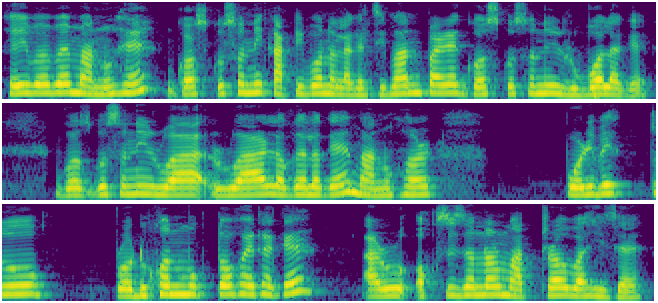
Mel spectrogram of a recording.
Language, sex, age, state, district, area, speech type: Assamese, female, 18-30, Assam, Dhemaji, rural, spontaneous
